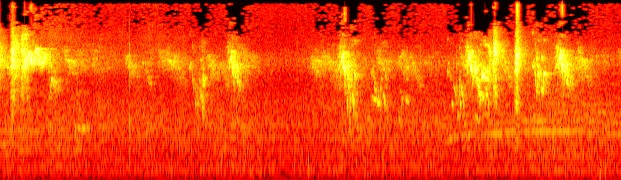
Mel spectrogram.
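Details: Lovebirds in Laylan, Kirkuk, Iraq: loud high squeaks at the start, a quieter lull, then renewed bursts of sharp overlapping chirps toward the end.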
